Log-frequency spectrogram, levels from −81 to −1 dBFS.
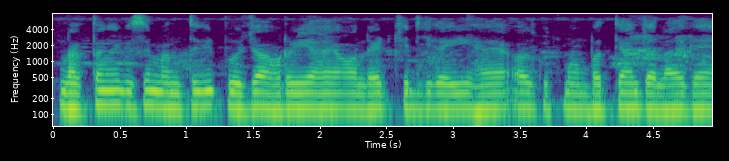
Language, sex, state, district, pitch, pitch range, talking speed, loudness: Hindi, male, Himachal Pradesh, Shimla, 125 Hz, 125-130 Hz, 230 wpm, -19 LUFS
